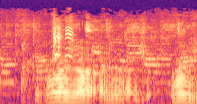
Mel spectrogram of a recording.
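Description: A man's drawn-out whining groan, held and then wavering in pitch for over a second: the grumpy protest of someone being dragged out of sleep by a tugged blanket.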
